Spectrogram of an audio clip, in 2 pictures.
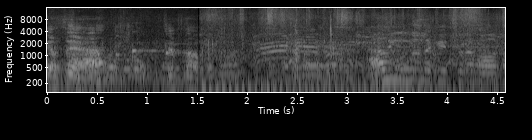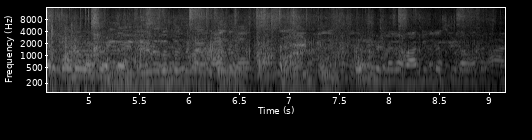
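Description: A crowd of men chatter outdoors.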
